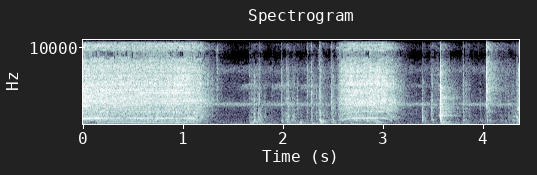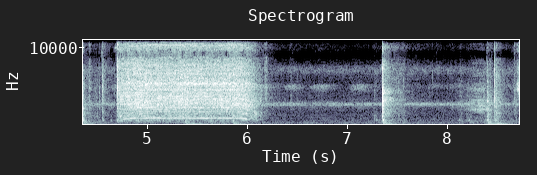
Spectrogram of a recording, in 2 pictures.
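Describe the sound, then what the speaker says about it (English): An electric screwdriver backs screws out of a panel on a ninth-generation Toyota Corolla. It gives several close bursts of whirring, ratcheting buzz with short pauses, clicks and handling noises between them. "So nice that I have this electric screwdriver. It makes this easier."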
